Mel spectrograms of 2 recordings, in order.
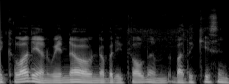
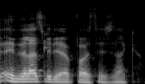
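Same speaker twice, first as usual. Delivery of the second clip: ordinary talk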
